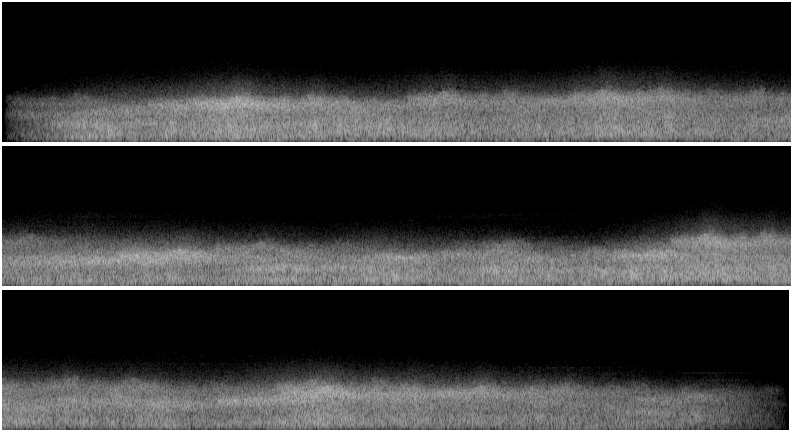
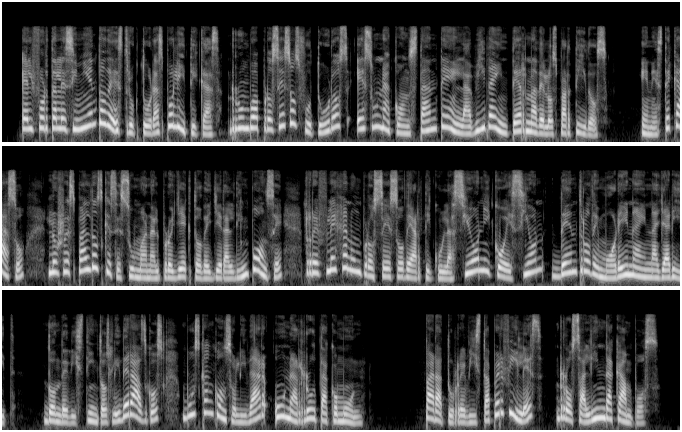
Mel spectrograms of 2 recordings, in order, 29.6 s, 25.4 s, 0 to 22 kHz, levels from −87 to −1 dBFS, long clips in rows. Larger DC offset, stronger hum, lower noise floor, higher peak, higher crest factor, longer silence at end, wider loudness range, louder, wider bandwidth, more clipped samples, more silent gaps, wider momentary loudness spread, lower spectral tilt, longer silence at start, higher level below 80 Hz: neither; neither; second, -58 dBFS vs -78 dBFS; second, -14 dBFS vs -4 dBFS; about the same, 18 dB vs 14 dB; about the same, 0.4 s vs 0.3 s; about the same, 4 LU vs 2 LU; second, -32 LUFS vs -18 LUFS; second, 10.5 kHz vs 12 kHz; neither; neither; first, 10 LU vs 6 LU; first, -10 dB/octave vs -5 dB/octave; second, 0.1 s vs 0.25 s; first, -52 dBFS vs -60 dBFS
